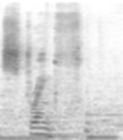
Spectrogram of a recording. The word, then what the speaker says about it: strength: can confuse some people many people put the H before the T and it's after it's not an easy word to pronounce strength from strong from strong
